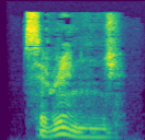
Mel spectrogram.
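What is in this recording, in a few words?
"syringe", British English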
